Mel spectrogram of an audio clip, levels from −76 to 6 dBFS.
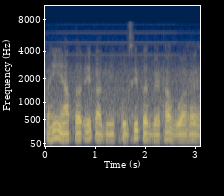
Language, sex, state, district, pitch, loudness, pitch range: Hindi, male, Chandigarh, Chandigarh, 110 Hz, -16 LUFS, 100-115 Hz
